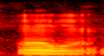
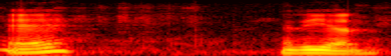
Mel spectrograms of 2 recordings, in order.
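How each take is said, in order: First: Said in the usual way. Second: एरियल stretched out, each sound drawn long; teacher slowly dictating एरियल; very slow aerial. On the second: Shown as a demonstration. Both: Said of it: "इसे क्या बोलेंगे?".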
